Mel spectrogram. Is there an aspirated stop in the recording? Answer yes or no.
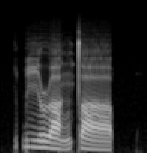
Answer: no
